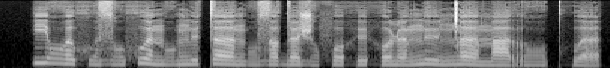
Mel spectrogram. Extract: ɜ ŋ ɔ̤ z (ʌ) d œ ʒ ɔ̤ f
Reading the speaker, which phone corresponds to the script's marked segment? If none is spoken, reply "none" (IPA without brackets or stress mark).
ʌ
